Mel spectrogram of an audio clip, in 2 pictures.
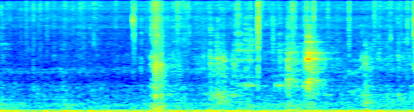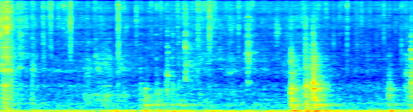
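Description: One-inch pieces of oak firewood drop onto a fire grate, landing as several scattered clunks and knocks at irregular moments, close and moderately loud over a steady low rumble.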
